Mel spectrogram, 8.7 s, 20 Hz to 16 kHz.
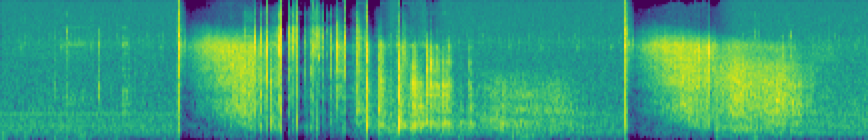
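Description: Two shots from a Remington Model 700 rifle in .243 Winchester, about four and a half seconds apart. Each is a sharp crack followed by a rushing tail lasting a second or two, with a quick run of clicks after the first shot.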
